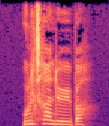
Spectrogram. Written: ultra-

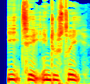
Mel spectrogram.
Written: it-industri

